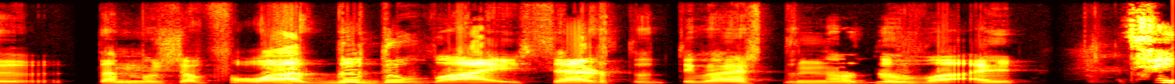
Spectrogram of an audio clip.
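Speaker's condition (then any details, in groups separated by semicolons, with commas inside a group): Cerebral palsy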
